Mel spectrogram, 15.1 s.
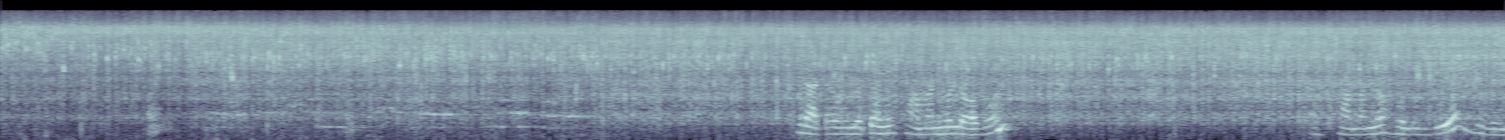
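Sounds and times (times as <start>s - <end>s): food frying in oil: 0.0s - 15.0s.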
